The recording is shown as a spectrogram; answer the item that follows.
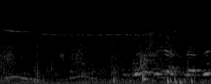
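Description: Faint cooing of a dove: a few short, soft coos rising and falling in pitch, mostly in the first second.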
